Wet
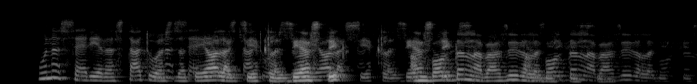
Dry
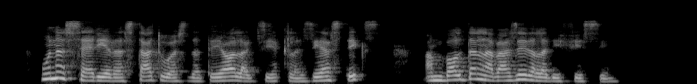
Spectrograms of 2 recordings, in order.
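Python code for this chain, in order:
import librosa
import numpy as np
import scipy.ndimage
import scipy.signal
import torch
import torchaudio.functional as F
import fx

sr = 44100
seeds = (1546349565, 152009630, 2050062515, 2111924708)

p1 = fx.doppler_pass(x, sr, speed_mps=26, closest_m=15.0, pass_at_s=3.01)
p2 = fx.hum_notches(p1, sr, base_hz=50, count=9)
p3 = p2 + fx.echo_thinned(p2, sr, ms=1132, feedback_pct=16, hz=880.0, wet_db=-3.5, dry=0)
y = F.gain(torch.from_numpy(p3), -4.5).numpy()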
